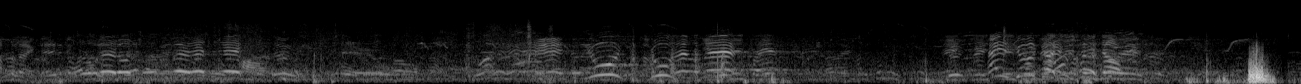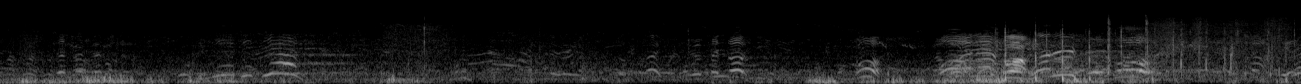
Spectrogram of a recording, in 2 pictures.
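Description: Spectators on the sideline call out and cheer from a distance.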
